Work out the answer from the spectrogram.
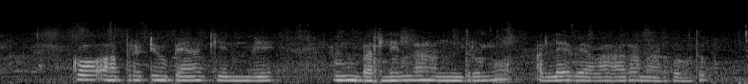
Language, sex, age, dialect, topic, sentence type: Kannada, female, 31-35, Dharwad Kannada, banking, statement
